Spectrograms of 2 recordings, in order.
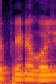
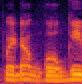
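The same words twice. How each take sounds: First: पेडागोजी with a soft j sound, pe-da-go-ji; soft g pronunciation. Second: पेडागोगी with a hard g sound, pe-da-go-gi; hard g pronunciation. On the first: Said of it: "कुछ लोग देखे हैं पेडागोजी बोलते हैं". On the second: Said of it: "कुछ लोग पेडागोगी बोलते हैं". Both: Shown as a demonstration.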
